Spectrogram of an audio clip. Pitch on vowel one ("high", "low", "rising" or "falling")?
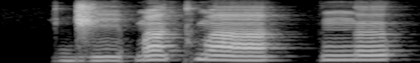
low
